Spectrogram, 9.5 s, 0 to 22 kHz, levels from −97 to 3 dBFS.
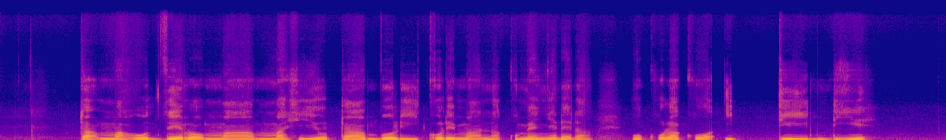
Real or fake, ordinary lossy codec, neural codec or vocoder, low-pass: fake; none; codec, 44.1 kHz, 7.8 kbps, DAC; 19.8 kHz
